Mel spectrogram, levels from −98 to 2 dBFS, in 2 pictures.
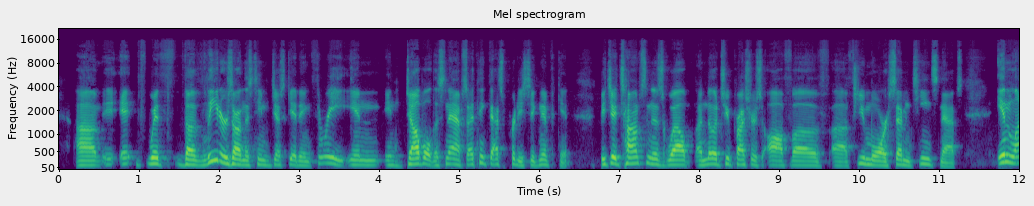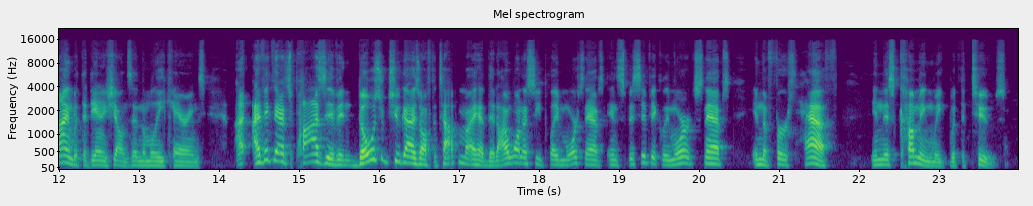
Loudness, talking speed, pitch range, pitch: -25 LUFS, 215 wpm, 125-165 Hz, 140 Hz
